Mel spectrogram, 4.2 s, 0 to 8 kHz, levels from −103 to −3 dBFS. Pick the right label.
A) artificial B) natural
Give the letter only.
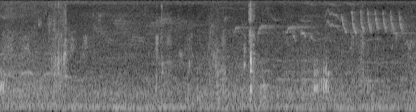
B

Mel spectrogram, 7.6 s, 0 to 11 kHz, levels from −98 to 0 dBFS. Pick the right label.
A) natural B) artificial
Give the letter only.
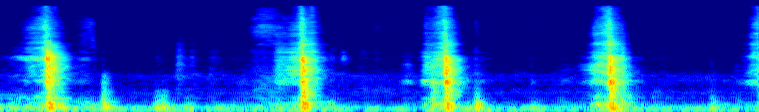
B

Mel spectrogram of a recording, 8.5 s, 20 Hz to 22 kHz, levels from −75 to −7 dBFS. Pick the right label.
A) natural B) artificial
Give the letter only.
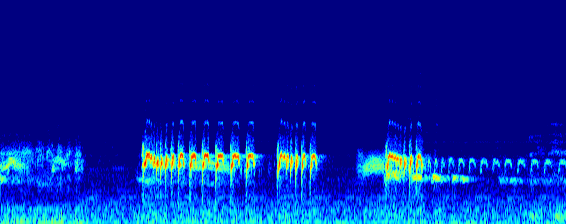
B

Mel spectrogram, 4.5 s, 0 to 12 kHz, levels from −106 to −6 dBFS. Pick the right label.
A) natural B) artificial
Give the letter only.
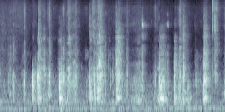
B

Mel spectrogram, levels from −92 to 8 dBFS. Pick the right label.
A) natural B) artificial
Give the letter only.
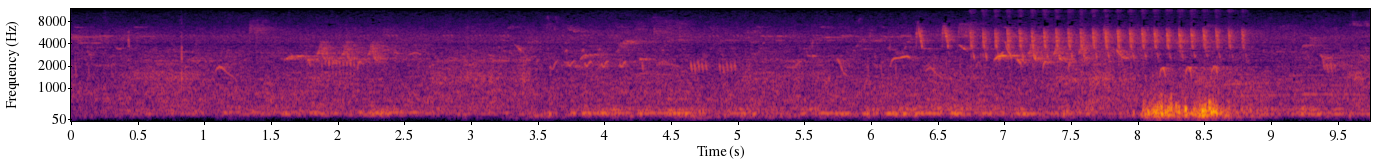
A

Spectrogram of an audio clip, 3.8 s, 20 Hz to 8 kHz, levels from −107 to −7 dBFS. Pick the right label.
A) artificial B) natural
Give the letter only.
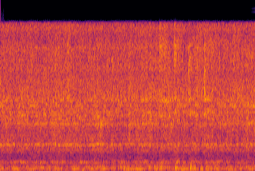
A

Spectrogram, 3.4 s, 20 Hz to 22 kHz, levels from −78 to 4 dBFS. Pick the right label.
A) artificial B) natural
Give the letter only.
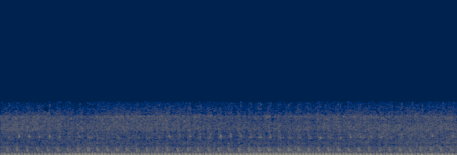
B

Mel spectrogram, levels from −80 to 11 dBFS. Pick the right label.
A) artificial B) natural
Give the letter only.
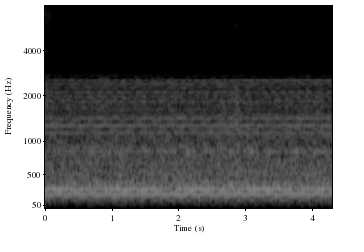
B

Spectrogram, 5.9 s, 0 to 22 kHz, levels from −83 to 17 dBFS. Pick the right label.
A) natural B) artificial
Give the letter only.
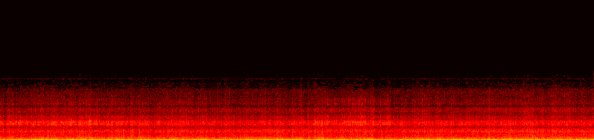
A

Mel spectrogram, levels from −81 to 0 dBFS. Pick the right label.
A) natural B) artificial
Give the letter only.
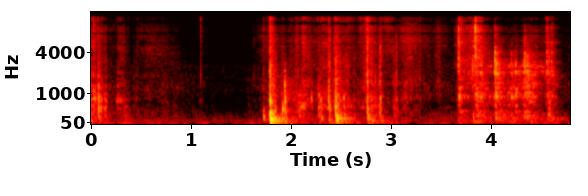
A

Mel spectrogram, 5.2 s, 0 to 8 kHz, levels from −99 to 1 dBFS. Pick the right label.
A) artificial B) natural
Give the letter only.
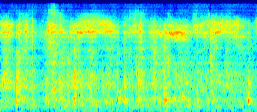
A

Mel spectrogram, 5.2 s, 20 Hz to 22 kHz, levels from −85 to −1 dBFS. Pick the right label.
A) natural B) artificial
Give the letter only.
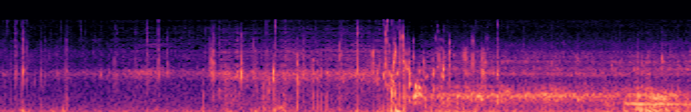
A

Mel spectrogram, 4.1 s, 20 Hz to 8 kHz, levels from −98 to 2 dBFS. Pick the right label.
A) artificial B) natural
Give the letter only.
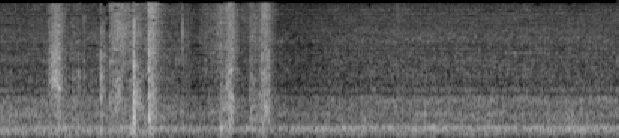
A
